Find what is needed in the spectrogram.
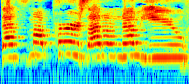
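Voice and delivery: mock, shrill, very high screaming. Retelling what someone started screaming at the others: retelling a scream. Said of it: "he started screaming".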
